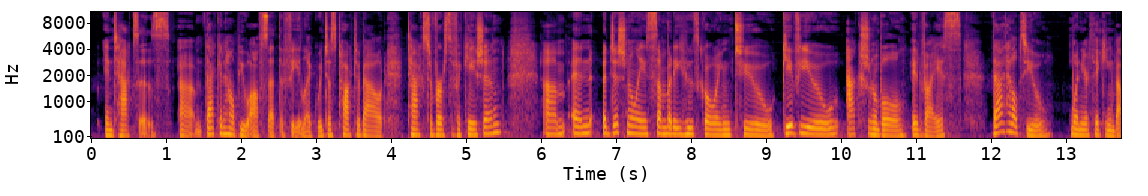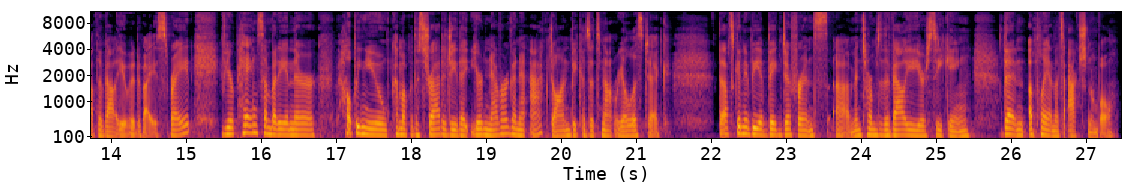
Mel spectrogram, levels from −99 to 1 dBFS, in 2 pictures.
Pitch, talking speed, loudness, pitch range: 150 Hz, 185 wpm, -24 LUFS, 140-170 Hz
